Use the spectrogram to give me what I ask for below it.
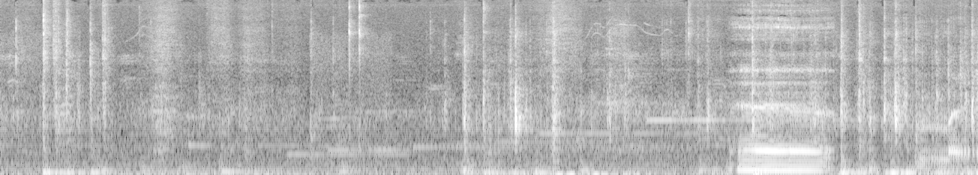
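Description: Quick clicking of fingers typing on a computer keyboard. Many light keystrokes come in bursts and pauses at a fairly quiet level.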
